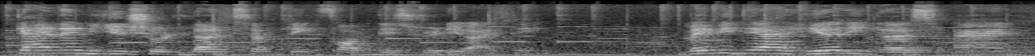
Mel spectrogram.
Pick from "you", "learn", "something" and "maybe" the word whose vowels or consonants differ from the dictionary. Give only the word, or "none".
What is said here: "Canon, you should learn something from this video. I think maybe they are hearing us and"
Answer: something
